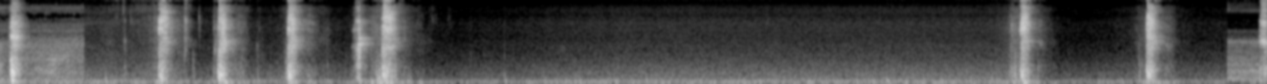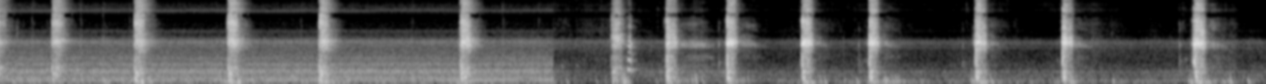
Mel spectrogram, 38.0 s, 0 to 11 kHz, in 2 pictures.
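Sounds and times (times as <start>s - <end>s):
person sneezing: 0.0s - 0.5s, 2.3s - 3.7s, 4.3s - 6.2s, 15.2s - 15.7s, 17.1s - 17.6s, 18.4s - 24.5s, 25.8s - 27.0s, 28.2s - 30.3s, 31.0s - 31.4s, 32.0s - 32.5s, 33.6s - 34.0s, 34.9s - 35.4s, 36.8s - 37.5s.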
